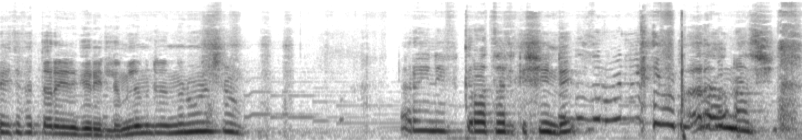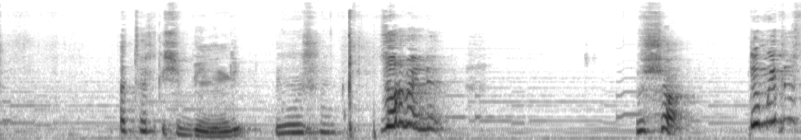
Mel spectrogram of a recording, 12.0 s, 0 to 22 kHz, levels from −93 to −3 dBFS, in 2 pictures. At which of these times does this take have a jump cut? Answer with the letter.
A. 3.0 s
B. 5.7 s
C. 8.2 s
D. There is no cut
D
